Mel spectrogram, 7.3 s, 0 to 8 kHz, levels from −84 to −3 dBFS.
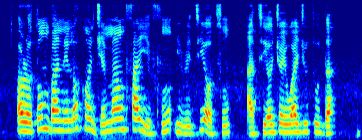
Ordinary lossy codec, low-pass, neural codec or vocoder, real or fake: none; 7.2 kHz; none; real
